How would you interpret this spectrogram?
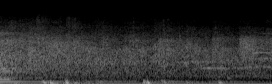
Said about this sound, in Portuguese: Você pode aplaudir mais forte ao Senhor, amém?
